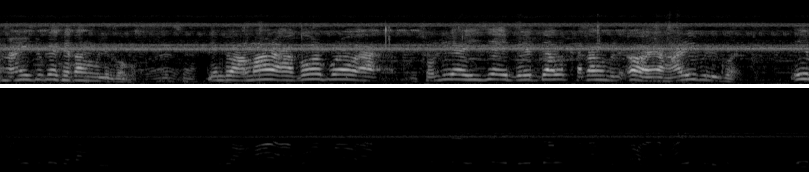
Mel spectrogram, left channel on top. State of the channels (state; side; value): quieter; right; 32.4 dB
